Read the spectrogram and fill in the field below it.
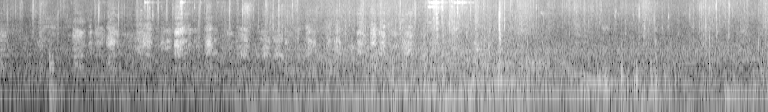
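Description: A search dog, one of two brought to search Lake Fisher in Orlando, Florida, pants steadily, with shuffling, rustling movement and faint paw-like steps throughout, growing slightly louder toward the end. No one speaks.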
